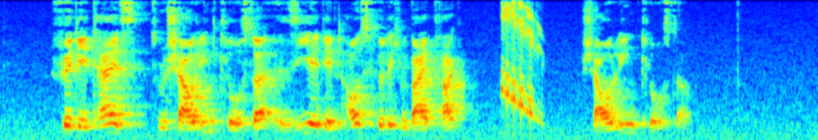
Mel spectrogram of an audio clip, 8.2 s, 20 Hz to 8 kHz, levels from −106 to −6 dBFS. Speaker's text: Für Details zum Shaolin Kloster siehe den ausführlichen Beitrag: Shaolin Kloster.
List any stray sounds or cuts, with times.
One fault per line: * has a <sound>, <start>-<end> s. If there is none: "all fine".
* has a chirp, 5.0-5.5 s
